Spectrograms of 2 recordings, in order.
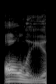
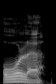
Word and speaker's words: Ole: but his name isn't Ollie. It's like Ole. But it looks like Ollie, kind of.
